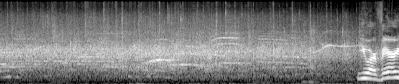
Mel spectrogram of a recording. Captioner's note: audience cheering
